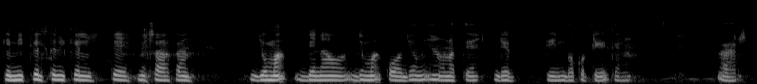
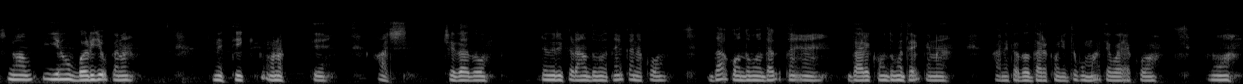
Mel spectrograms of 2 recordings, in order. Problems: none marked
